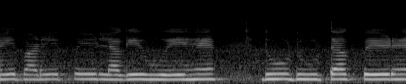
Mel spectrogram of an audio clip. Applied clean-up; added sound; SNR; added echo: none; none; none; none.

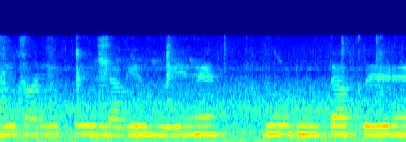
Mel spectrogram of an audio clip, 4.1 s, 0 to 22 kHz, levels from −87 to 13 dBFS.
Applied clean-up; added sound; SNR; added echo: none; Bird; 11 dB; reverberation time 1.1 s.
